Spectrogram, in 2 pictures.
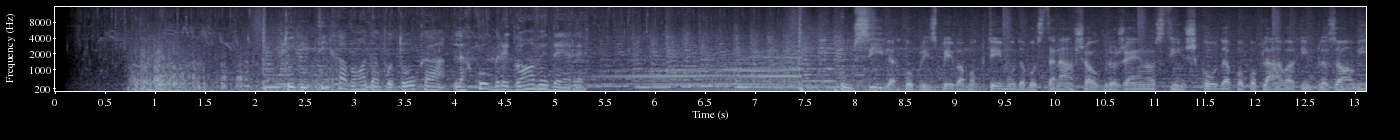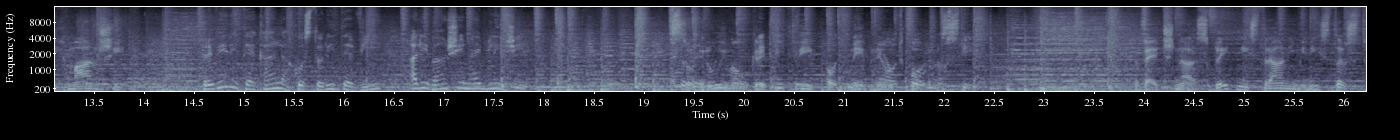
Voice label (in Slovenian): Radijski spot; krepimo odpornost; krepimo odpornost naselij na podnebne spremembe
